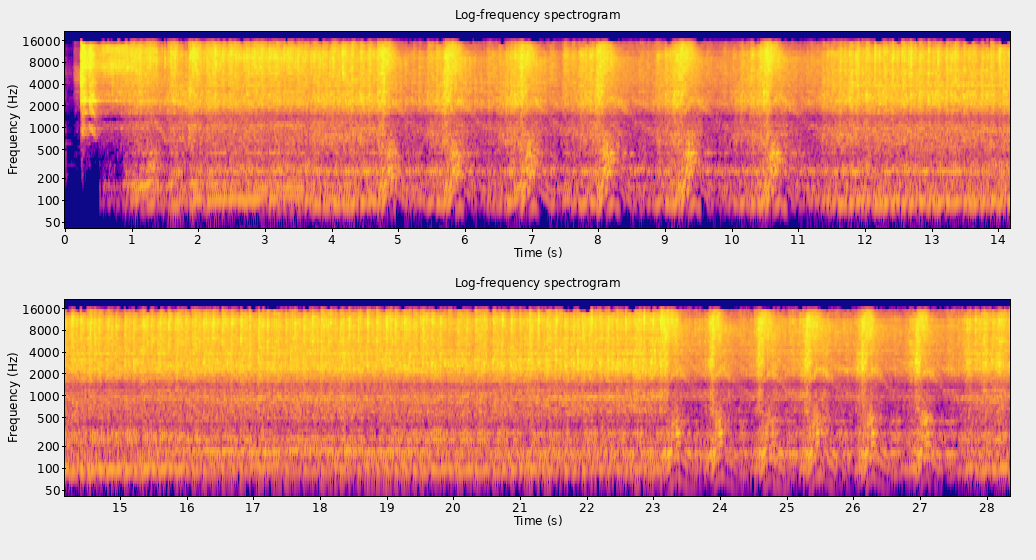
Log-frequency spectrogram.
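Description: Kawasaki air-cooled inline-four motorcycle engine running at idle, with the throttle blipped in short revs about once a second, six times in the first half, then idling steadily, then a few more quick blips near the end.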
